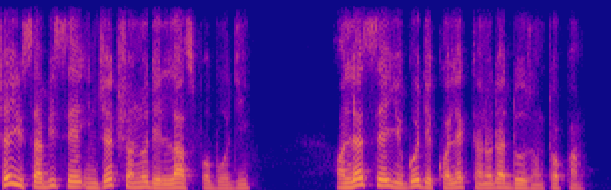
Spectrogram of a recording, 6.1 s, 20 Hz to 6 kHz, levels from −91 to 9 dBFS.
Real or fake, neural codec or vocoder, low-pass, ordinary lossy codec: real; none; 5.4 kHz; Opus, 16 kbps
